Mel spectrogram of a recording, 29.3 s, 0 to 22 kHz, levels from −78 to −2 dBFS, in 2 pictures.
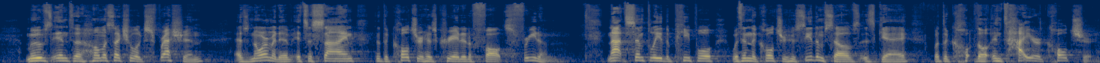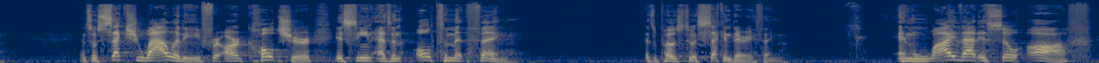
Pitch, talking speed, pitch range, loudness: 140 Hz, 120 wpm, 120-165 Hz, -28 LUFS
